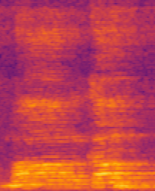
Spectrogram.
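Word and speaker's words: मामकाः: ठीक है, तो जब विसर्ग के बाद प फ आए तो इसका उच्चारण थोड़ा सा इस प्रकार से इसका उच्चारण होगा। अभी मैं करके दिखा, जैसे मामका पांडवाश्चैव, मामका पाक, मामका कम, मामका, ऐसे मतलब का नहीं करेंगे, वो विसर्ग का बहुत छोटा सा उच्चारण करके मुंह बंद करेंगे।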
